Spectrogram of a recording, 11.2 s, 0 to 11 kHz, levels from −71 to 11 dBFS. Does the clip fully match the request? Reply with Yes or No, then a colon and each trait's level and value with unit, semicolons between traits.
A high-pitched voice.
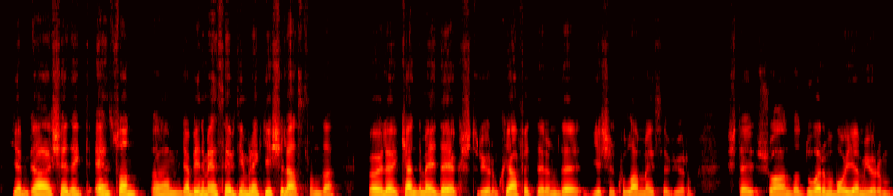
No: low, 125 Hz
